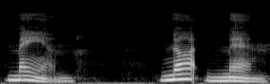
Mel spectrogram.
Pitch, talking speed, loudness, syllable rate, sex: 175 Hz, 65 wpm, -16 LUFS, 1.7 syllables/s, female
